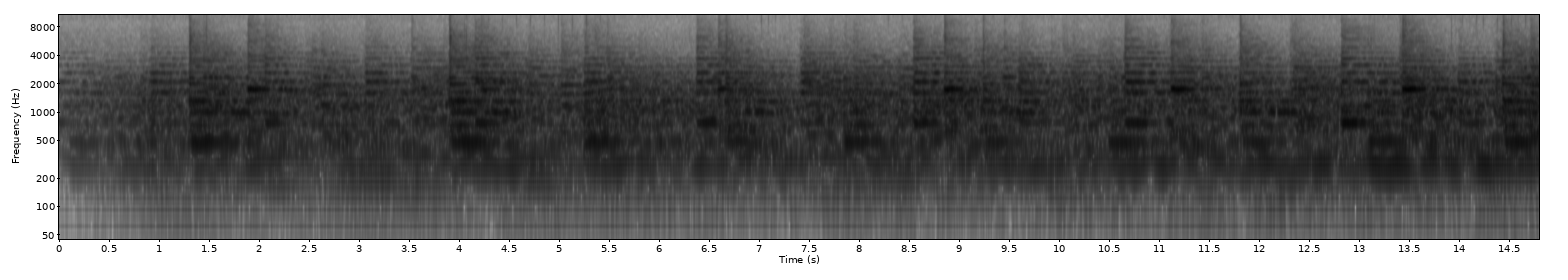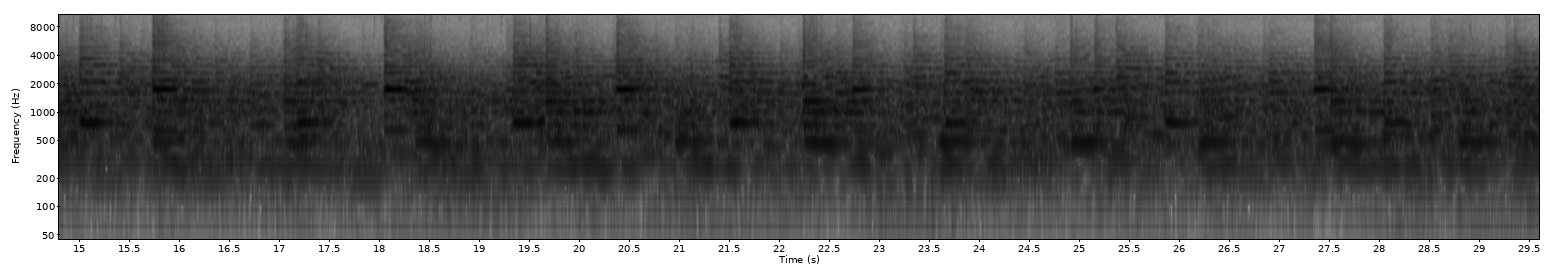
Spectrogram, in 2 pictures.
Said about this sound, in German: das Morgenläuten kommt aus Bingerbrück. Und deswegen hören wir jetzt auch die Glocken der katholischen Kirche St. Hildegard und St. Robertus.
